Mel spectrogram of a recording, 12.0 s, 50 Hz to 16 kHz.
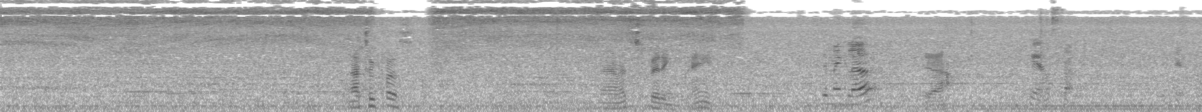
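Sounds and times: aerosol can spraying: 0.1 - 3.6, 4.3 - 7.4.

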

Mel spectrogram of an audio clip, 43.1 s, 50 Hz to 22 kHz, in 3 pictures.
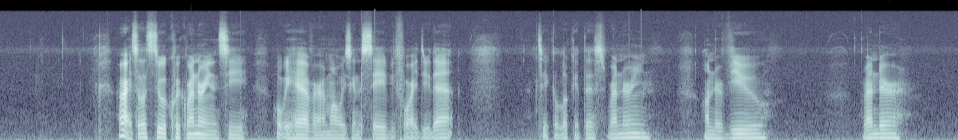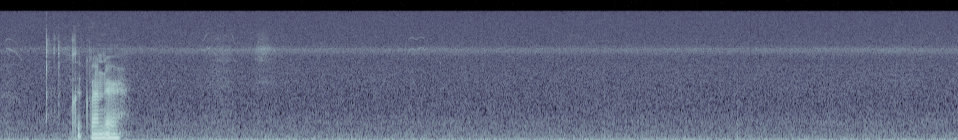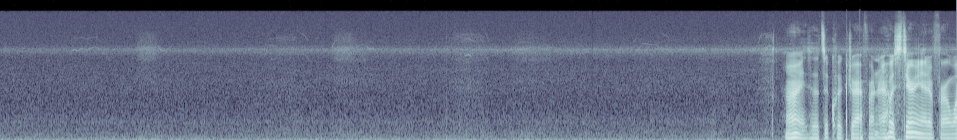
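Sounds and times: steady hiss: 0.0 - 43.0
faint ticks: 14.5 - 15.5.

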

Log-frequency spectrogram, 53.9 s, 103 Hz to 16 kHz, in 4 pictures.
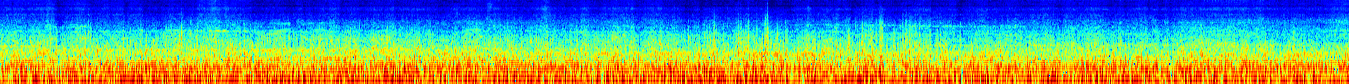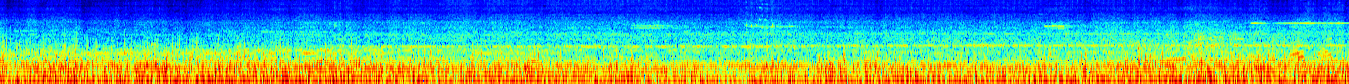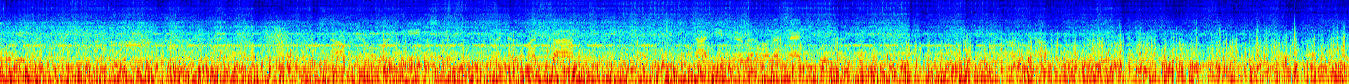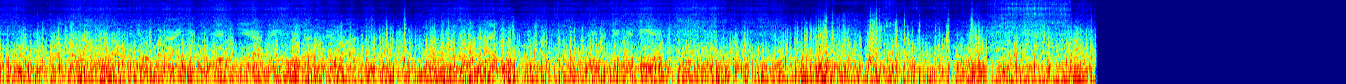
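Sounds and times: motorcycle engine running: 0.0 - 42.3
wind rush on microphone: 0.0 - 51.5.

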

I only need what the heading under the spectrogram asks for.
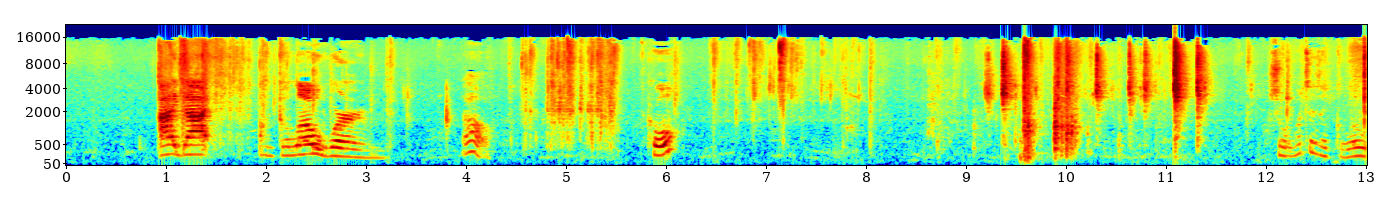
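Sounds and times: plastic packaging crinkling: 1.0 - 2.2, 4.5 - 5.6, 6.5 - 8.2.

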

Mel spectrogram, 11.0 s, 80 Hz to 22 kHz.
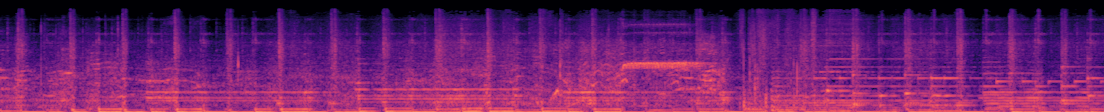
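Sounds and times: background music with pulsing bass: 0.0 - 11.0.

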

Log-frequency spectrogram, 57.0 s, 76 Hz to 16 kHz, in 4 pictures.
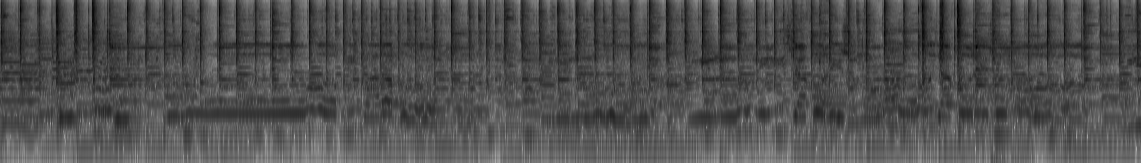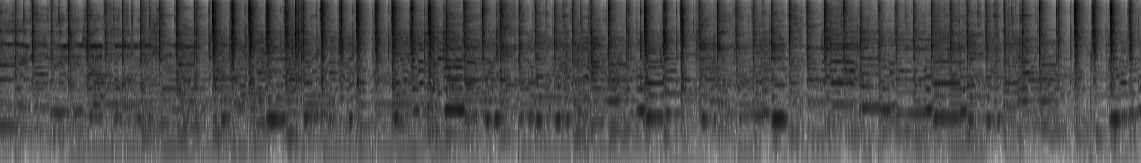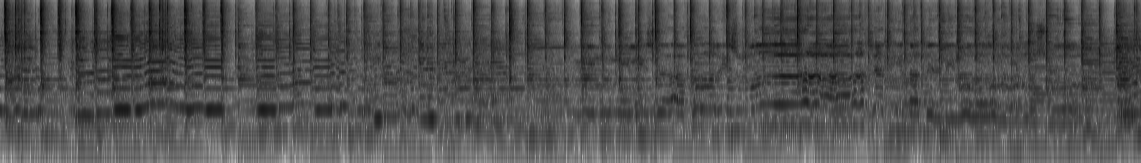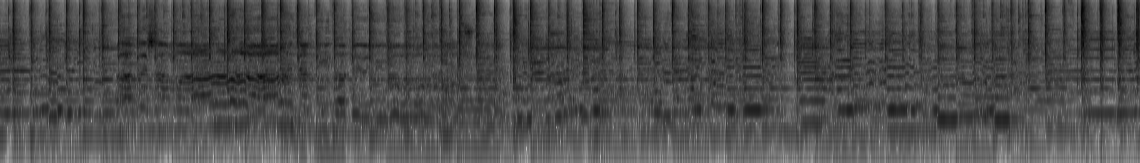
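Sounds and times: bowed lyra melody: 0.0 - 57.0
lute and guitar strumming: 0.0 - 57.0.

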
